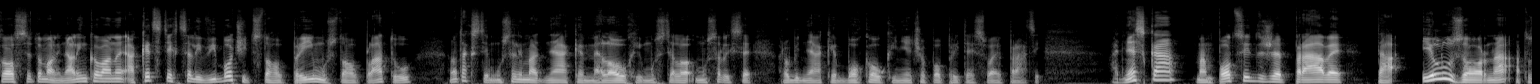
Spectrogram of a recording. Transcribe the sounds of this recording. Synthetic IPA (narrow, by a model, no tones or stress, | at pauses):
kɔɔscɛt̪ɔmalinaliŋkɔʋanɛːʔa̰kɛcscɛxt͡sɛliʋibɔt͡ʃicst̪ɔɦɔpɾiːmust̪ɔɦɔplat̪u | nɔt̪akscɛmusɛlimaɟɲɛakɛːmɛlɔʊximuscɛlɔmusɛliscɛɾɔbiɟɲɛakɛːbɔkɔʊkiɲɪɛt͡ʃɔpɔpɾit̪ɛjsʋɔjɛjpɾa̰ːt͡si | ad̪ɲɛska | maːmpɔt͡sid̪ʒɛpɾaːʋɛ | t̪a̰ː | iluzɔːɾna̰ʔat̪ɔ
